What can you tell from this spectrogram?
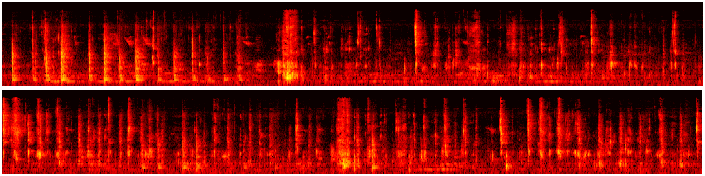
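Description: Close-miked eating by hand: wet chewing and mouth smacks of rice with dal curry, in quick irregular clicks. A few louder crisp crunches stand out, one of them a bite of raw red onion about halfway through.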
